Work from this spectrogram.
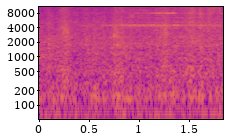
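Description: Train running in the video game Transport Fever 2: a steady, continuous rumble of rolling rail wagons with a faint high wheel squeal, moderately loud and constant throughout, with no talking.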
